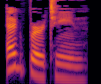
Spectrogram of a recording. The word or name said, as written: egbertine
